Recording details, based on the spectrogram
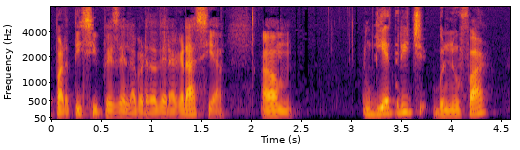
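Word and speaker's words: Dietrich Bonhoeffer: de la verdadera gracia dietrich en ufa así se pronuncian en alemán es un teólogo increíble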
